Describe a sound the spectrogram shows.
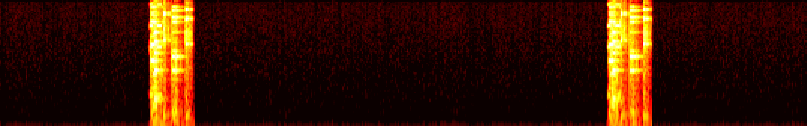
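A game menu gives short electronic confirm sounds.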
